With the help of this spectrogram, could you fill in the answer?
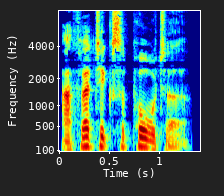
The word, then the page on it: athletic supporter: British English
